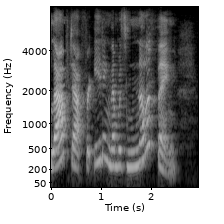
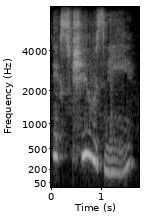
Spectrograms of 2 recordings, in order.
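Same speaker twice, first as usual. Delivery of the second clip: a lightly voiced sweet old woman, slow; polite old lady, a touch bright; gentle slow granny voice; 2 semitones higher, much slower than usual. A narrator's reading. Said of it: "she said brightly".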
